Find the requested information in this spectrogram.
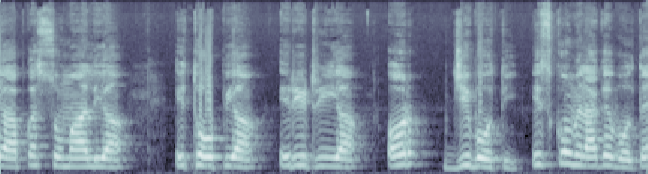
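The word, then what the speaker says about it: Djibouti: Somalia Ethiopia Eritrea और जिबोती इसको मिलाकर बोलते हैं और ऑफ अफ्रीका यह डिश में साइलेंट है डीआईजी डी जे आई जो यूटीआई जिबोती बोलते हैं इसको तो जिबोती यह कंट्री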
